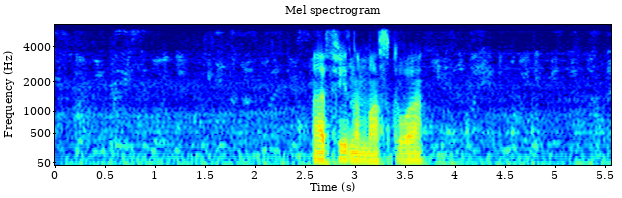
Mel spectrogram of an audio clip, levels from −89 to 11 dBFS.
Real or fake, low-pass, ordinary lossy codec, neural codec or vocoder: real; 5.4 kHz; none; none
